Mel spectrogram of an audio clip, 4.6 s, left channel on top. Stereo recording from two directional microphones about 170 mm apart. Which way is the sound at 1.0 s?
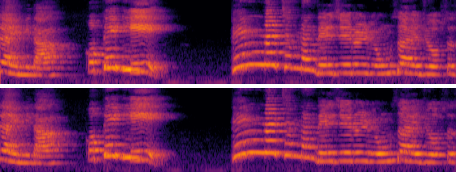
30° left (ahead or behind).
